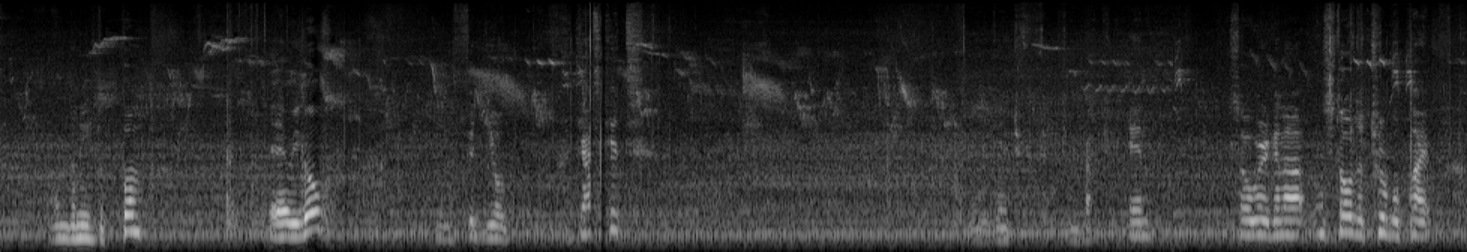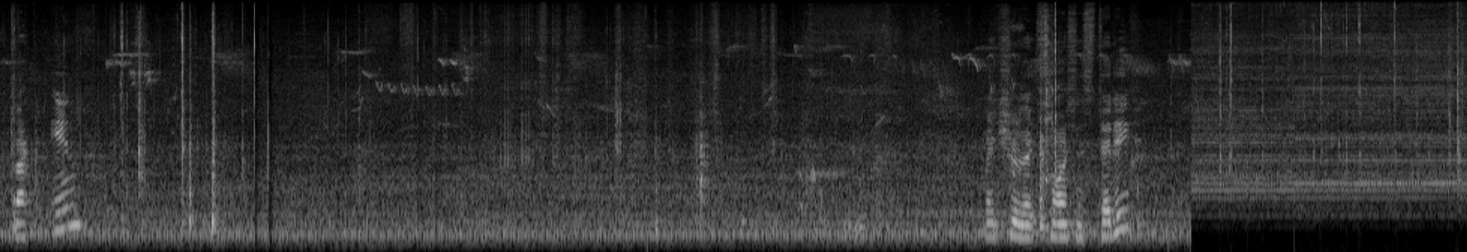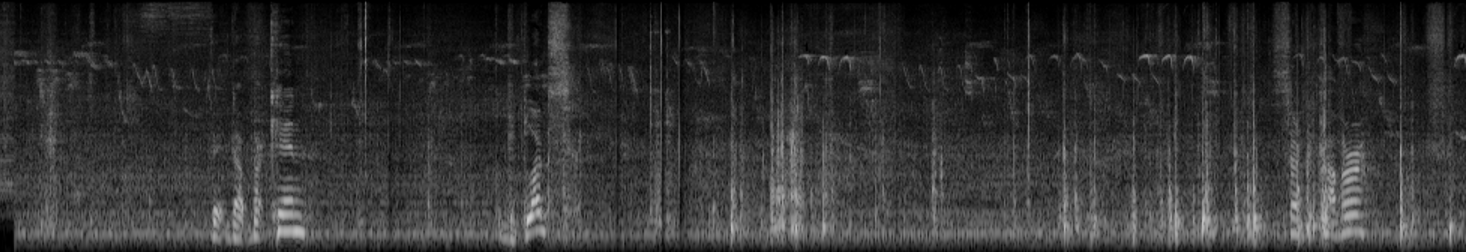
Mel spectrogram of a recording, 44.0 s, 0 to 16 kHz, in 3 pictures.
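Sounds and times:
bird trilling: 0.0 - 17.2, 28.4 - 44.0
outdoor background noise: 0.0 - 44.0
plastic engine cover seating: 18.0 - 22.6, 35.0 - 44.0
plug connectors clicking: 26.8 - 29.5.

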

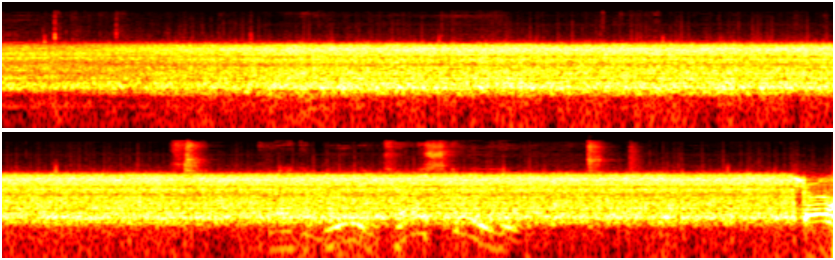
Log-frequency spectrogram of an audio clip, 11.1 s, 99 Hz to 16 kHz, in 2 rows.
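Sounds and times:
radio static hiss: 0.0 - 11.0.

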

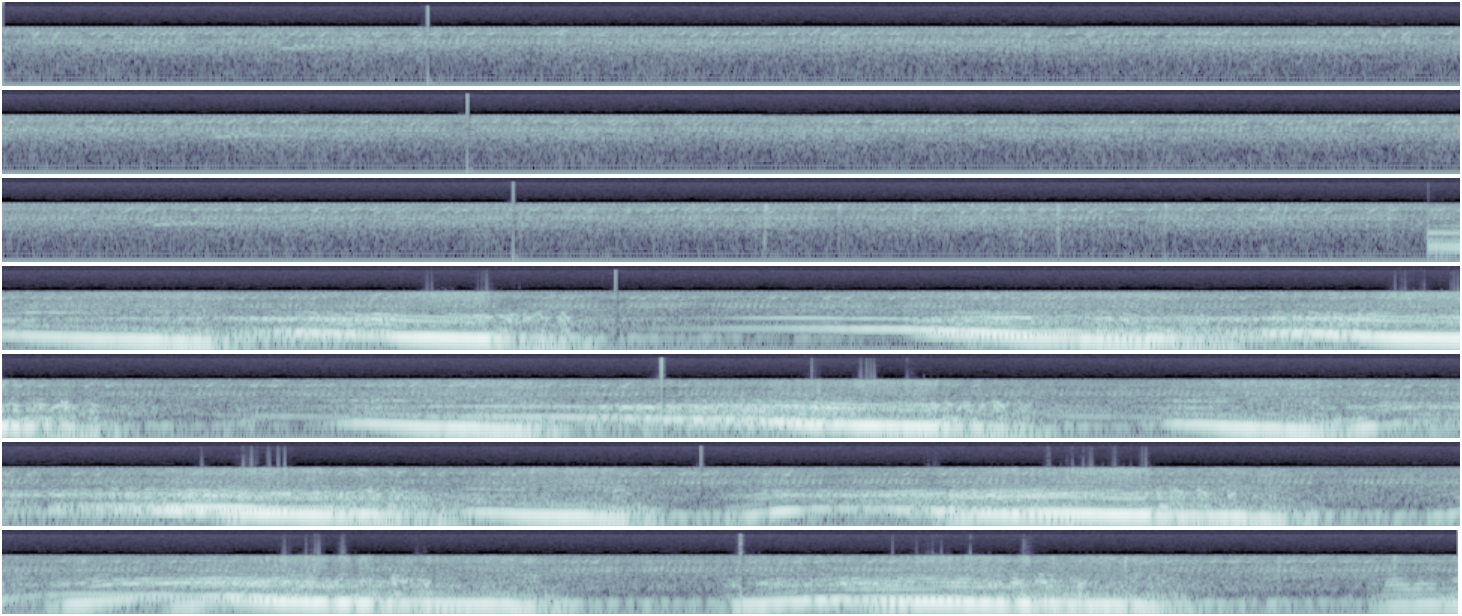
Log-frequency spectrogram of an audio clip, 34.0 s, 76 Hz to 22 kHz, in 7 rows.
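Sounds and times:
lion roaring: 14.5 - 34.0.

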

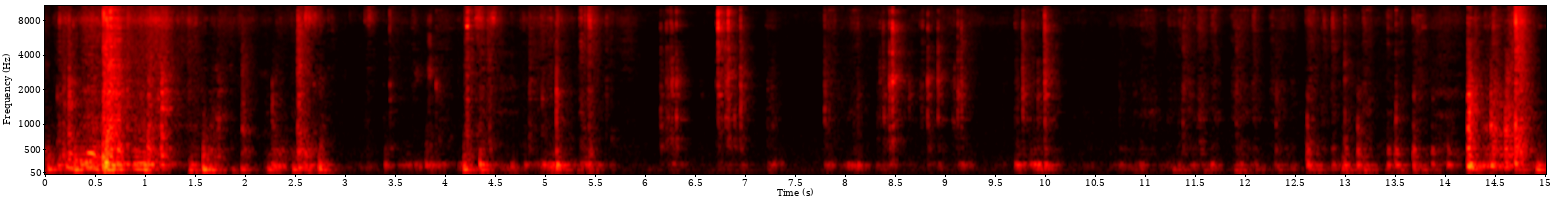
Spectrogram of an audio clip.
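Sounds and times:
metal parts clicking and tapping: 6.1 - 10.2.

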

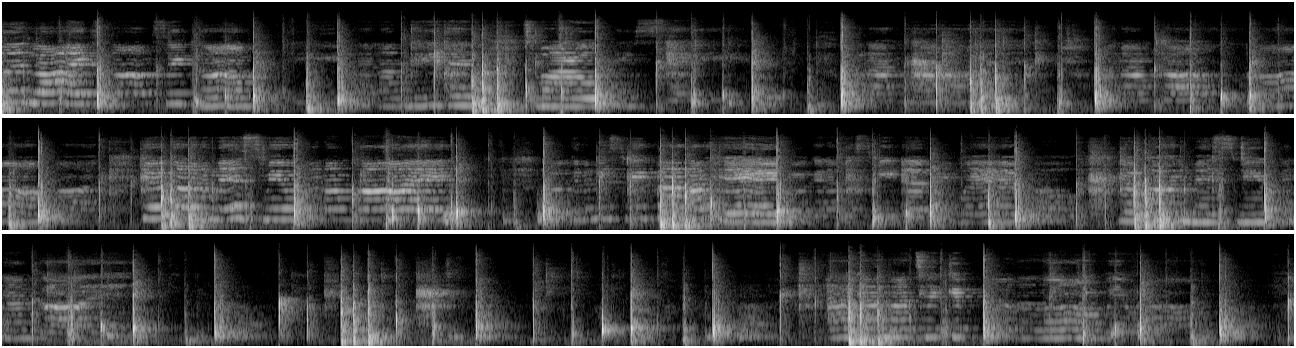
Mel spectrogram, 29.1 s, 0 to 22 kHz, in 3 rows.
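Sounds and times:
girl singing: 0.0 - 20.7, 25.5 - 28.8
hands drumming on a pot: 10.7 - 28.8.

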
